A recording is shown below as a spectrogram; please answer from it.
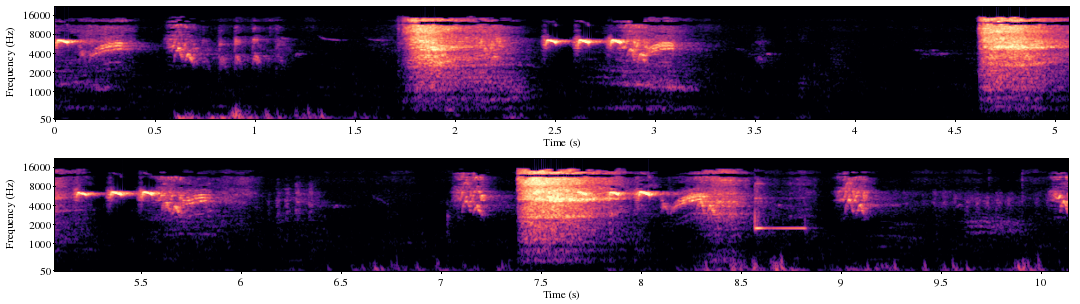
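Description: A small bird chirps a quick three-note call that repeats about every two to three seconds. Louder short rushes of hiss and a few low thuds come between the calls.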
